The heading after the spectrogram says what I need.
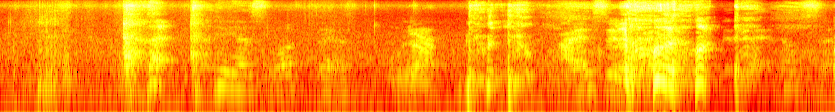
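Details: Several short, harsh coughs and throat clearing with nearby talking in a small room; cough.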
